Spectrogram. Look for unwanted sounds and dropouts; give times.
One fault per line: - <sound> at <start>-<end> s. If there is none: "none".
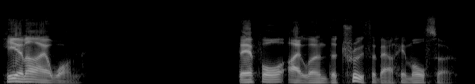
none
